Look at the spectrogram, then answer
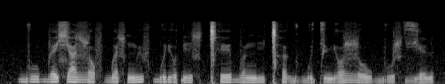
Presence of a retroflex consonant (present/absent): present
